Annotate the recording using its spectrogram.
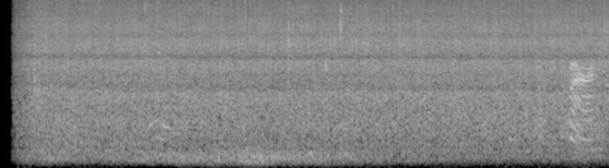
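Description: Steady heavy rain falling, an even hiss that holds at one level throughout. A person's voice breaks in briefly just before the end.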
